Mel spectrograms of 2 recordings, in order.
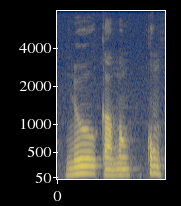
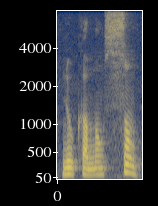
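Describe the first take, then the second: First: "commençons" with a hard k sound, as in "commenkons"; "nous commençons", c wrongly pronounced k, not s; wrong pronunciation. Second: "commençons" with a soft s sound, as in "commenssons"; "Nous commençons", ç pronounced s, not k; correct French pronunciation. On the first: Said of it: "Phát âm nó không ra cái gì cả". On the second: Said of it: "Nhưng tới chữ nous". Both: Shown as a demonstration.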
